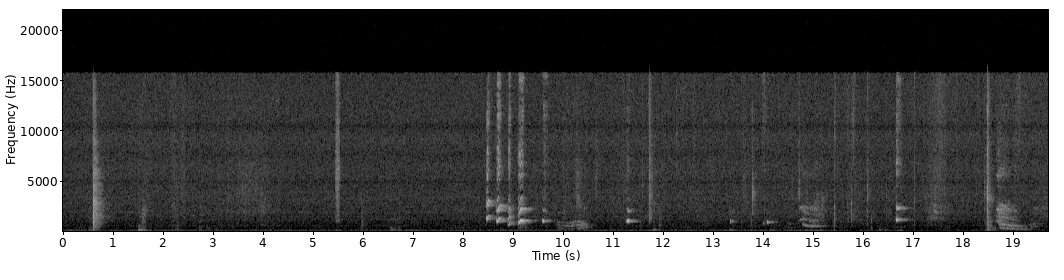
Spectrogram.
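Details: A five-week-old female Havanese puppy makes quiet, scattered whimpers and squeaky yips, short falling whines grouped in the middle and end, over a steady low hum and occasional faint taps.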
